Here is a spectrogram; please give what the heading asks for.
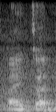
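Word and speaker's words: ICANN: I think um attempt to know clarify what icon is and what it is not of course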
